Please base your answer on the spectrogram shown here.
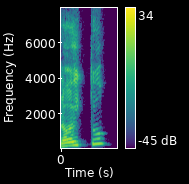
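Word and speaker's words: oito: Ahora el oitu hace rima con el cincu y con el cuatro porque terminan igual con una u.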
